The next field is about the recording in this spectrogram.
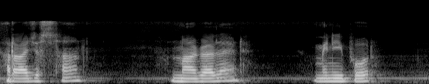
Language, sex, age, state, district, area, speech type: Kashmiri, male, 45-60, Jammu and Kashmir, Shopian, urban, spontaneous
